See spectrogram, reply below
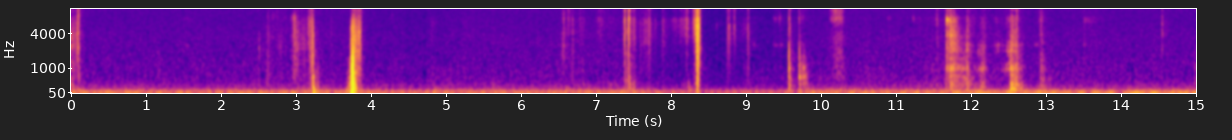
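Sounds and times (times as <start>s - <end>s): low steady hum: 0.0s - 15.0s
sharp clicks and crackles: 6.5s - 9.2s.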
